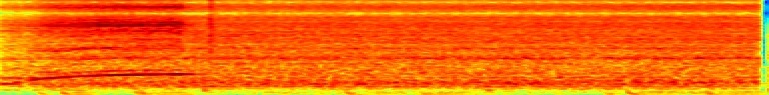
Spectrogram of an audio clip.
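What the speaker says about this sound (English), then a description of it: "Use a hairdryer." A hair dryer blows steadily at close range on eyelashes during an at-home lash lift, a constant whooshing roar with a faint whine, cutting off at the very end.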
